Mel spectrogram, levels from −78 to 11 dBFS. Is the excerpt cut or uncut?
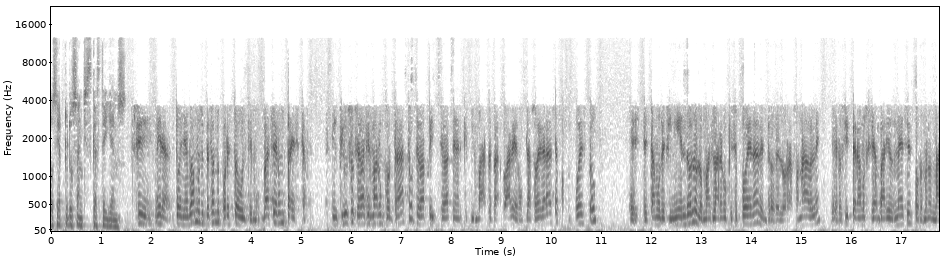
cut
